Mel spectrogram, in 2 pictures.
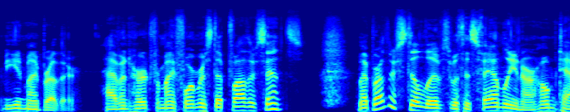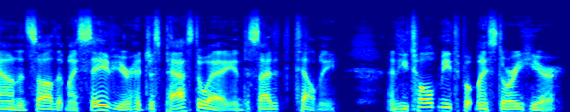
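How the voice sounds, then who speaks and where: Male co-host, lowish pitch, lively intonation, wry comedic chat, close dry recording. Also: no room sound. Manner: wry, joking. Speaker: podcast co-host. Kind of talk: casual comedic banter and reading aloud.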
